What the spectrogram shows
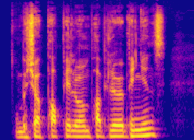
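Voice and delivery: rapid-fire, very fast delivery. Chiming in during a chat about Reddit's unpopular opinions, said very fast. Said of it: "Said that very fast".

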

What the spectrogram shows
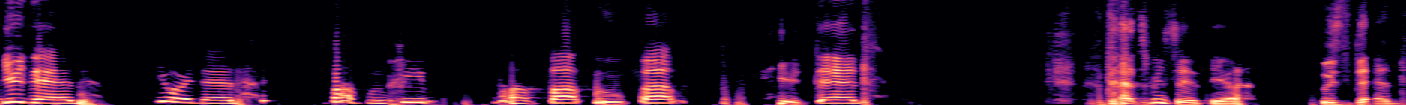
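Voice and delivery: slam poetry delivery. Performing a slam poem for cynthia, in slam poetry delivery. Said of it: "You can do it poetry style".

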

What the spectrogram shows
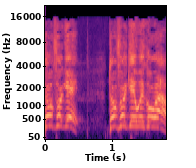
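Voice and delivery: put-on Cuban Spanish accent, pitched high. Mimicking how Cubans say a phrase, in a Cuban accent. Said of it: "with that accent".

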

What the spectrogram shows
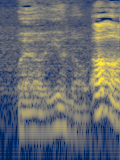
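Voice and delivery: very low, soft, gloomy voice. Speaker mimics a gloomy listener's reply before scolding them, in a gloomy Eeyore voice. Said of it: "Stop talking with the Eeyore voice".

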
